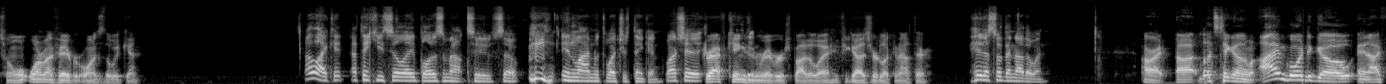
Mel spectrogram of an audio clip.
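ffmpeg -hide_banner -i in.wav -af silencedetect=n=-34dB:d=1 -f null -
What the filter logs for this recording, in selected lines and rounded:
silence_start: 1.38
silence_end: 2.98 | silence_duration: 1.61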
